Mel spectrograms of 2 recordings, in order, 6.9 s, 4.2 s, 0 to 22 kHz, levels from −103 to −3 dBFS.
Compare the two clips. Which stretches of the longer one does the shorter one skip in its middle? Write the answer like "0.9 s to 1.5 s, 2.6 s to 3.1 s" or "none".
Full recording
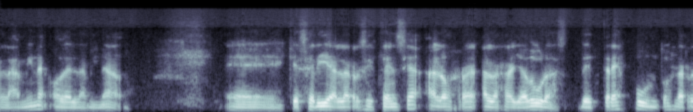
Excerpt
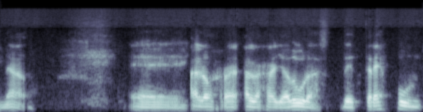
2.9 s to 4.3 s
